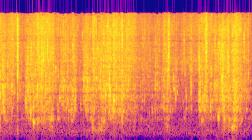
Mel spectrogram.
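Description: Hands and a bare foot churning shallow muddy water and soft mud: irregular splashing, sloshing and dripping while digging by hand for fish.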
